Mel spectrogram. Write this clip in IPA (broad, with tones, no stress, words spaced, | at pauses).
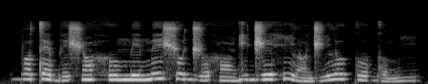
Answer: bɔ˦tɛ˦˨be˧ʃɔ̃˦ ho˧ me˧me˦ ʃo˦d͡ʒo˧ hɔ̃˧ɡi˦d͡ʒe˦ hi˦˨lɔ̃˨d͡ʒi˨˦lo˦ ko˧ɡo˨mi˧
